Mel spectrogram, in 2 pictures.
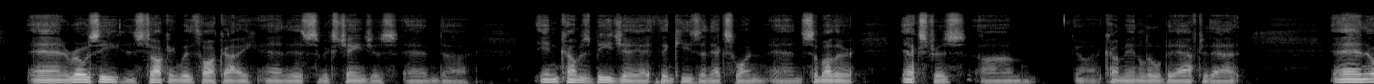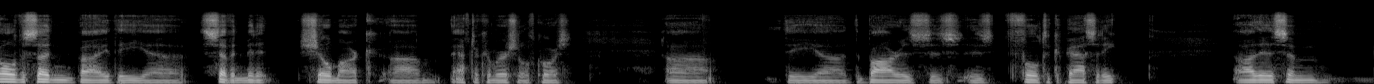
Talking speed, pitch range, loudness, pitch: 140 wpm, 90-100 Hz, -26 LUFS, 95 Hz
